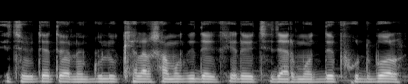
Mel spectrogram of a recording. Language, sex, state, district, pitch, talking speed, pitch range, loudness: Bengali, male, Tripura, West Tripura, 130 Hz, 145 wpm, 125-135 Hz, -20 LUFS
